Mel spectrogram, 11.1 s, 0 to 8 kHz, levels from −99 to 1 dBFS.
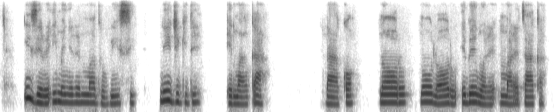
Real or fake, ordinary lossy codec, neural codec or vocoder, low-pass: real; Opus, 16 kbps; none; 7.2 kHz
